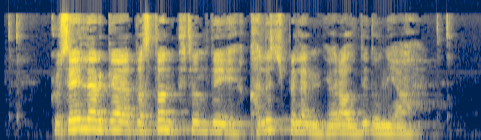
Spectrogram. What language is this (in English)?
Uyghur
